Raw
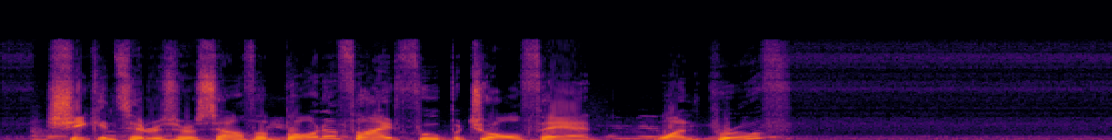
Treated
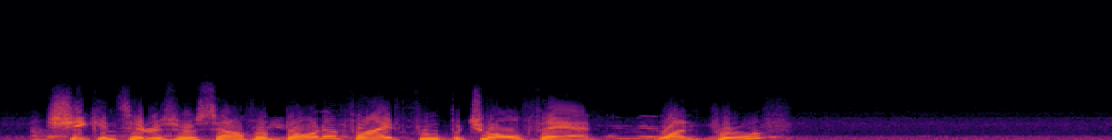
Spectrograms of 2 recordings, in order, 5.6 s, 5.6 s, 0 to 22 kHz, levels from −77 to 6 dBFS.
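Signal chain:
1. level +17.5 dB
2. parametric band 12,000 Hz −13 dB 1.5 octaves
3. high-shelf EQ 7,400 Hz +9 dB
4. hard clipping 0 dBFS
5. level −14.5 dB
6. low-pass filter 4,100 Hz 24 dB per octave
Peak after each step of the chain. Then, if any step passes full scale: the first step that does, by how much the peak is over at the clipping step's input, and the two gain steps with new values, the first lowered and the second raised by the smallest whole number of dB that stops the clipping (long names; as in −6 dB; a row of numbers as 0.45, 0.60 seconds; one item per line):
+7.0, +7.0, +7.0, 0.0, −14.5, −12.5 dBFS
step 1, 7.0 dB
step 1 +10.5 dB, step 5 −7.5 dB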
